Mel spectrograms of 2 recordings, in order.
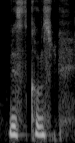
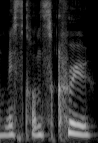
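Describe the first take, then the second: First: The middle cluster is pronounced as 'str'. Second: The middle cluster is pronounced as 'scr'. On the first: The speaker calls it right. "to say it properly" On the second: The speaker calls it wrong. "All of them are saying misconscrew"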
